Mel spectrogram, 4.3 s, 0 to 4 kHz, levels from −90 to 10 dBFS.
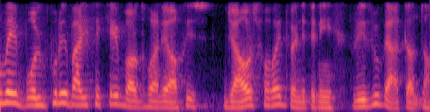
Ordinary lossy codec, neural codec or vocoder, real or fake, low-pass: none; codec, 16 kHz, 0.8 kbps, ZipCodec; fake; 3.6 kHz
